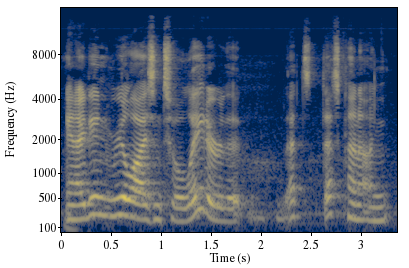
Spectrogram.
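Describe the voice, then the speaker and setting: A woman in her forties, a bass player and songwriter, chatting casually in an interview at home, lively with lots of fillers. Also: moderate pace, a little hiss or hum. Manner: lively, chatty, laughs often, many fillers. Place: living room at home. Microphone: camera in front, close framing.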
